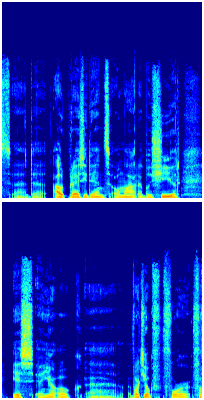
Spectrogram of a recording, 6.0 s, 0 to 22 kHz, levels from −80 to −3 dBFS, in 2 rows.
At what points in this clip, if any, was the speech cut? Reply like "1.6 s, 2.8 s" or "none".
none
